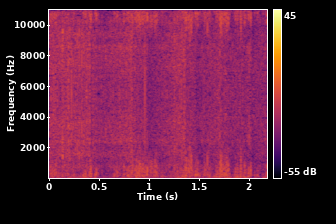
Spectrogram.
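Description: Wind buffeting the camera's microphone: an uneven low rumble that swells and dips in gusts.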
